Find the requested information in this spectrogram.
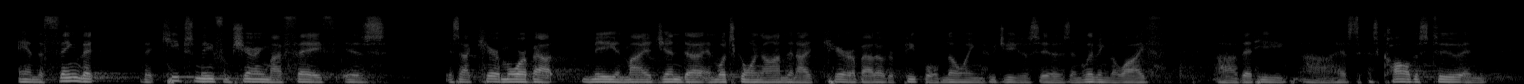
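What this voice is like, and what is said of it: Southern US accent. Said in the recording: “back through the Southeast. You can tell from my accent that's where I grew up.”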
